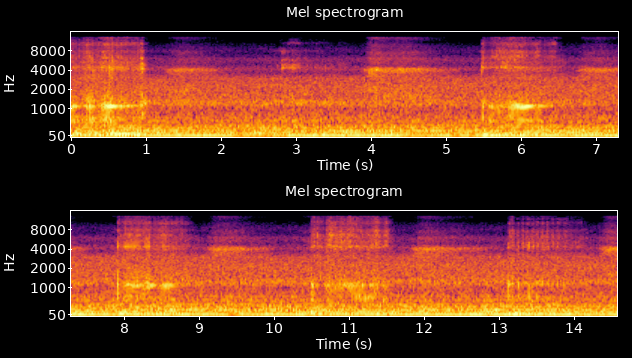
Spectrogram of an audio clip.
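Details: Repeated low, rumbling snores with each breath against a steady background hum: snoring.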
